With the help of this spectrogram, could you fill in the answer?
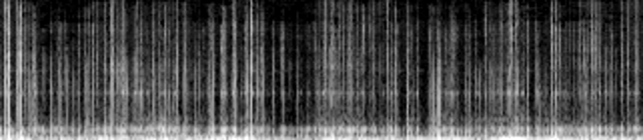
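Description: Long acrylic nails on both hands scratch and tap a hollow metal wire-mesh microphone grille. A dense stream of rapid, short scratches and clicks rides over a deep, rumbling low-end thump that swells and fades throughout.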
